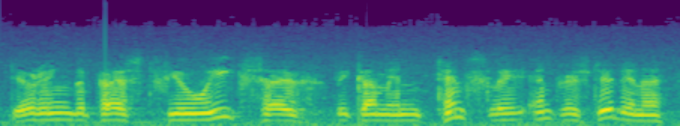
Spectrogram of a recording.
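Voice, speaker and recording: An actor playing a sly, ailing old uncle in 1940s radio drama, deliberate and needling. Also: male voice, on the high side, lightly acted. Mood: sardonic. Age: older. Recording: muffled old radio recording, narrow band.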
